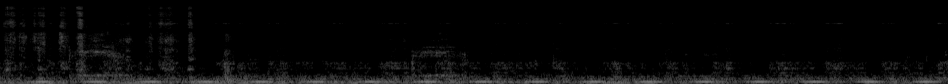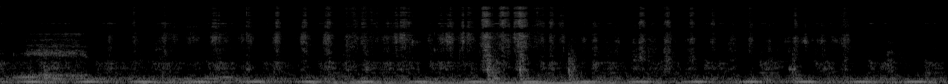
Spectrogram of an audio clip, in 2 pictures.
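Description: Watercolour brush scrubbing and dabbing on rough watercolour paper and working paint in the palette: a run of short, faint, dry scratchy strokes.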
